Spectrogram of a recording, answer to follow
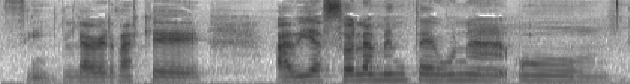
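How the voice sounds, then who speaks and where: Audible room echo surrounds a woman's voice. She speaks at a medium pitch with fairly even intonation. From Ecuador. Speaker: entrepreneur, spa business founder. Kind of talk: interview.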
